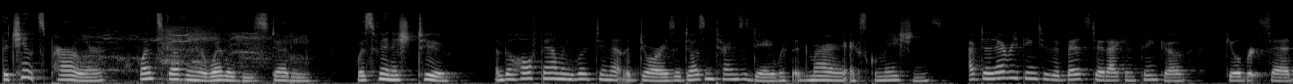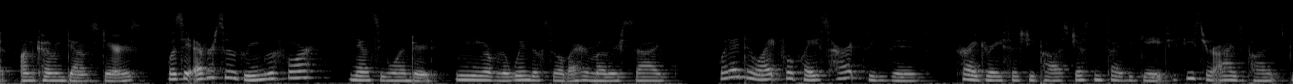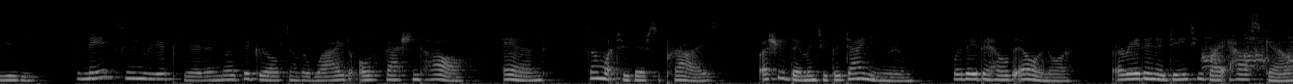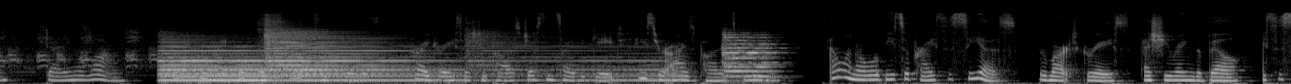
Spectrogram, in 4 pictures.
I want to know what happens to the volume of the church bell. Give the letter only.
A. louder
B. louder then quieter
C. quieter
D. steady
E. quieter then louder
E.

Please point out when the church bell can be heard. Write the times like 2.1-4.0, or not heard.
40.4-46.5.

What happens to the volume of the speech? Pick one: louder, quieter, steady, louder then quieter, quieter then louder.
quieter then louder.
